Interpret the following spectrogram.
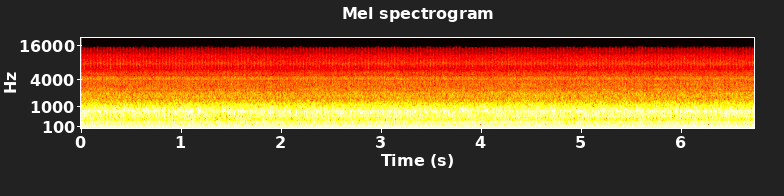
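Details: Briggs Classic single-cylinder swapped onto a Bolens push mower deck, first run after fresh gas and 16 oz oil, temporary throttle: smooth, even drone at steady speed, no misses or knocks; running properly.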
